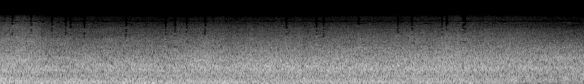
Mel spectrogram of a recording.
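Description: CRH380CL high-speed train running past at speed: a loud, steady rush of air and wheel noise.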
